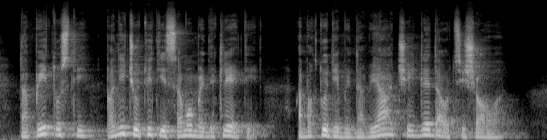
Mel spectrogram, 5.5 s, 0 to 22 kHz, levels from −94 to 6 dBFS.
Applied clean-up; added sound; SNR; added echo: neural mask model Resemble Enhance denoiser.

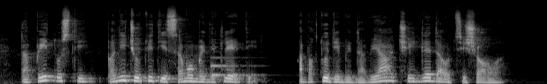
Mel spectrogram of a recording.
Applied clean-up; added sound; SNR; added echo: neural mask model RNNoise.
